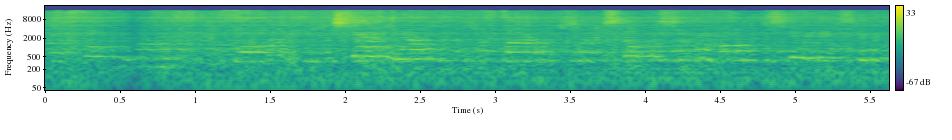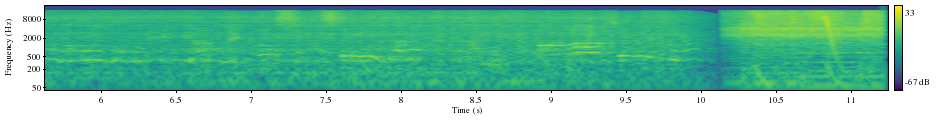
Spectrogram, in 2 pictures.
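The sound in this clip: London train station platform ambience: a steady, fairly loud rumble of rail noise runs throughout, with a murmur of voices over it, before the sound cuts abruptly near the end.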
